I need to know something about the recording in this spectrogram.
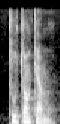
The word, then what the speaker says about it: Toutankhamon: La prononciation est sûrement mauvaise, mais en général, en français, on va prononcer Toutankhamon. Okay ?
